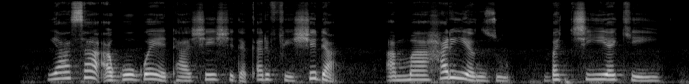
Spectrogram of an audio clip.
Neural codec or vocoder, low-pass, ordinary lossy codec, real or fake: none; none; none; real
